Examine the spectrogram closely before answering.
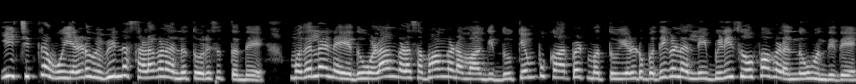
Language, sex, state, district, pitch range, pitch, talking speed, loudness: Kannada, female, Karnataka, Bangalore, 265-350 Hz, 300 Hz, 120 wpm, -14 LUFS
